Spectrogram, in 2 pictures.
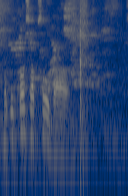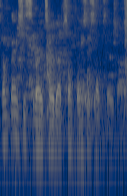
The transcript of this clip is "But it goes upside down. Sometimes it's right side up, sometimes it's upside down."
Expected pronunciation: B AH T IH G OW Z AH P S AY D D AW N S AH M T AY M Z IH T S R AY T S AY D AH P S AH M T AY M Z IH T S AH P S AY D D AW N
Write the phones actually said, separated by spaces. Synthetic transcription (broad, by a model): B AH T IH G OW S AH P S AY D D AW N S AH M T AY M S IH T S R AY T S AY D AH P S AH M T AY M S IH T S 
